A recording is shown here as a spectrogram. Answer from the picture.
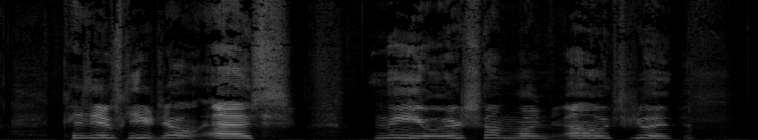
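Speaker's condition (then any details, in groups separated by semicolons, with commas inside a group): Cerebral palsy; speech therapy for pronunciation and breath support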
